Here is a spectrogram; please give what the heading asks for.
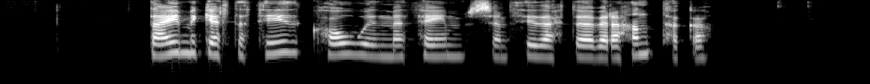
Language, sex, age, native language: Icelandic, female, 40-49, Icelandic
